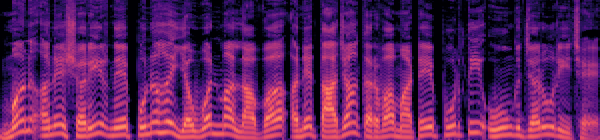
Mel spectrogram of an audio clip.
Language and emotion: Gujarati, neutral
